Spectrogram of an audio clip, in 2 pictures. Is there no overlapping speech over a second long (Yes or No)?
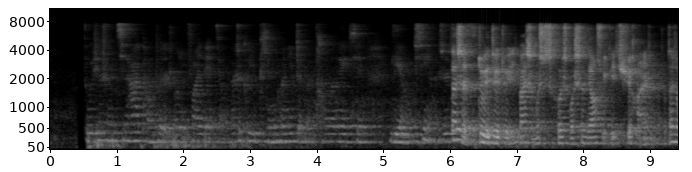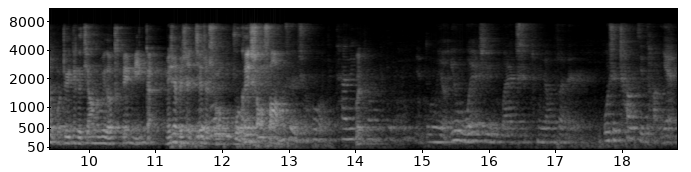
No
